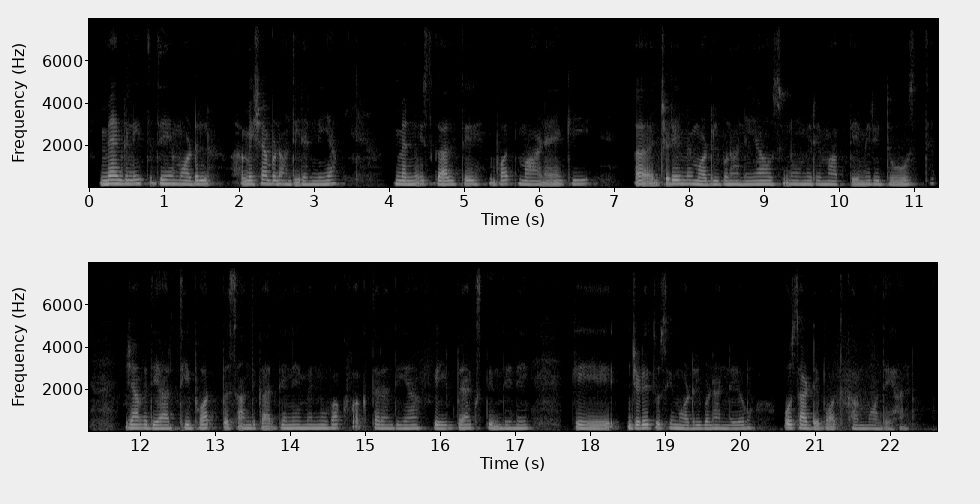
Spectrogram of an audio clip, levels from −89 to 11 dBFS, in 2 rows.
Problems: background sounds at intervals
